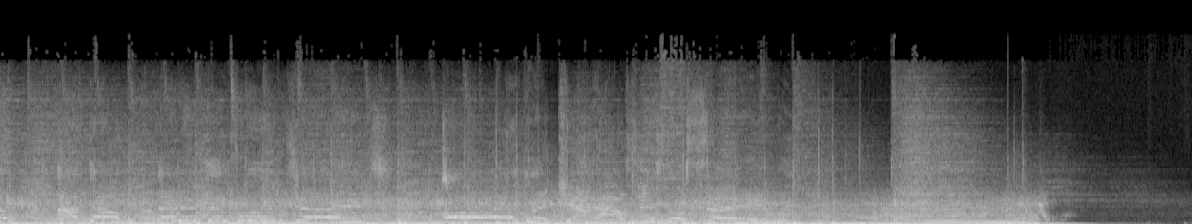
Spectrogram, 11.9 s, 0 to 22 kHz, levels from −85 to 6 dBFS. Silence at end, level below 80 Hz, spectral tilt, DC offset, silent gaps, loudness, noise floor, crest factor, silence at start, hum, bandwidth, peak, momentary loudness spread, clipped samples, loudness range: 0.95 s; -18 dBFS; -5 dB/octave; under 0.1%; none; -12 LUFS; -42 dBFS; 12 dB; 0 s; none; 17 kHz; 0 dBFS; 3 LU; under 0.1%; 3 LU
